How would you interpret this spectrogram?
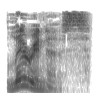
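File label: "leeriness", British English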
